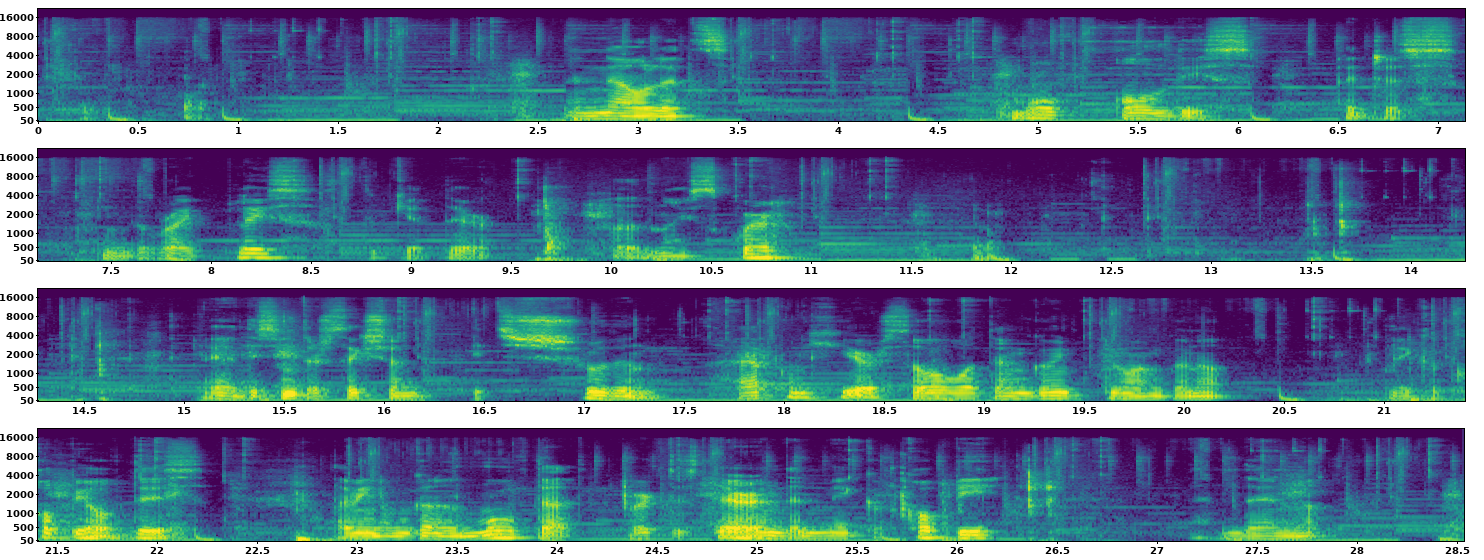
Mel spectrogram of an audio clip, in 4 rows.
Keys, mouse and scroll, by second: 1.7 click, 2.2 click, 3.5 click, 4.2 click, 4.6 click, 6.1 click, 7.3 click, 8.4 click, 10.6 click, 11.3 click, 12.5 middle click, 13.5 F3, 14.4 F3, 14.7 middle click, 16.0 click, 17.6 click, 17.9 middle click, 18.7 click, 19.5 right click, 21.9 right click, 22.3 right click, 22.7 right click, 23.3 right click, 24.6 ctrl+shift+click, 26.1 right click, 26.3 1, 26.6 click, 27.5 click.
